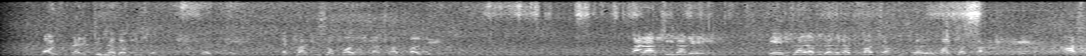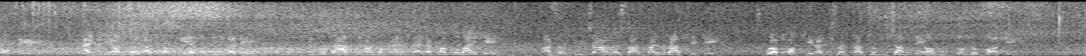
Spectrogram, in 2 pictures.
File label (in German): schimpfender Fahrradfahrer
